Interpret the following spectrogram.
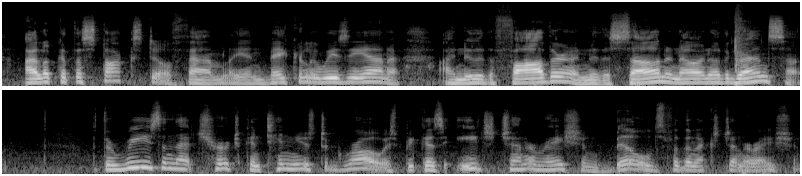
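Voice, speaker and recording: Here a man uses an ordinary speaking voice, fairly high in pitch, at a fairly quick pace with lively intonation. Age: 50s. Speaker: pastor. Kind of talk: sermon.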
